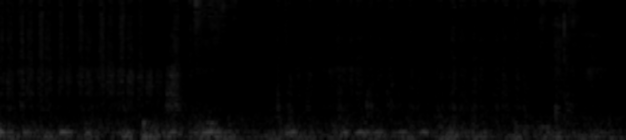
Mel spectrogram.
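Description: A pink wax crayon held in the fingertips colors a thin printed paper coloring sheet lying flat on a wooden table. Continuous soft rubbing and scratching strokes sweep across the paper, quiet and mostly low in tone with faint brighter scratchy streaks.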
